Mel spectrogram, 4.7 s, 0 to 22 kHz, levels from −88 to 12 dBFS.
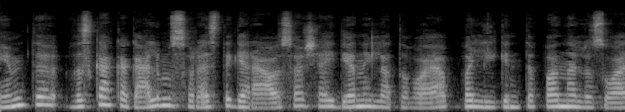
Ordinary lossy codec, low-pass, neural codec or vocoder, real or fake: AAC, 48 kbps; 14.4 kHz; none; real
